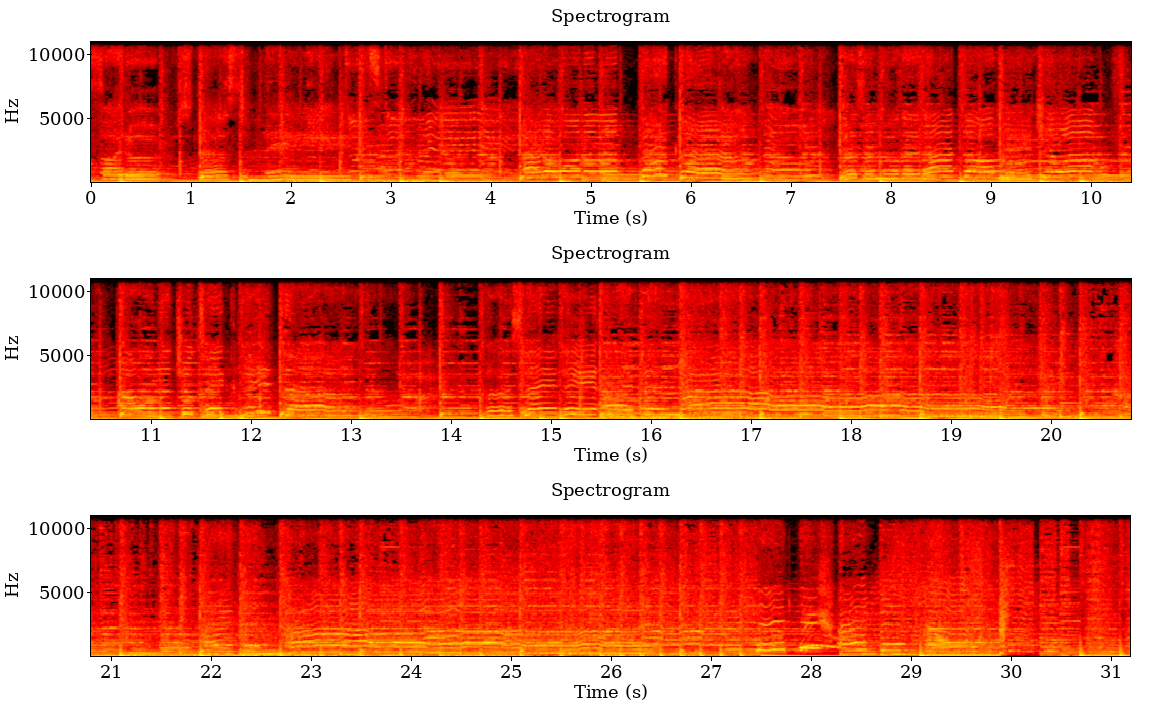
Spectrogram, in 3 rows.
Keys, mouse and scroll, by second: 0.8 ctrl+z, 1.3-1.8 scroll up 1, 1.9 ctrl+t, 2.3 Right, 2.9 Left, 4.4 ctrl+j, 4.6 Right, 6.3 Return, 6.5 ctrl+j, 6.8 Right, 9.2 Return, 9.4 ctrl+j, 9.6 Right, 10.0 Right, 10.3 Right, 10.6 Right, 11.3 Return, 11.7 shift+click, 12.1 ctrl+g, 13.0 ctrl+j, 13.5 Right, 17.0 alt+scroll down 1, 17.5 alt+scroll up 1, 17.6 alt+scroll down 1, 17.7 alt+scroll up 1, 17.8 alt+scroll down 1, 18.9 double click, 19.5-19.8 scroll down 1, 19.8 double click, 23.5 double click, 24.9 alt+scroll down 1, 28.2 alt+scroll down 2, 28.3 alt+scroll up 1.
